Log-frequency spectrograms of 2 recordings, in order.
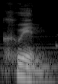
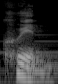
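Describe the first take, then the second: First: The first k sound has a strong puff of air. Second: The same.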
